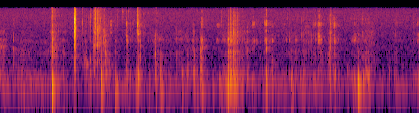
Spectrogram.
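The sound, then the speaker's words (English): Chocolate bricks with almonds are bitten and chewed: many irregular crisp crunches and softer chewing sounds, fairly quiet, with no talk. “And they're chocolate with almond in them. And I can only eat them on one side of my mouth. I'm going to have one now.”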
